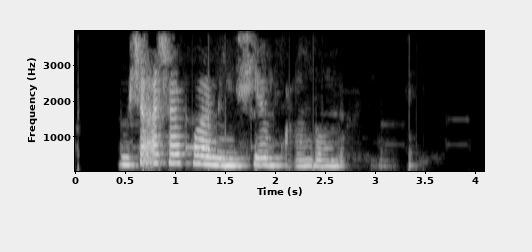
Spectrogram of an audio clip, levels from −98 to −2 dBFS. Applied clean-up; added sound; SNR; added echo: neural mask model DeepFilterNet 3.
